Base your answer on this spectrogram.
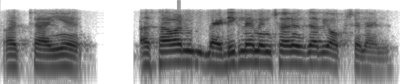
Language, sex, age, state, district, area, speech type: Sindhi, male, 18-30, Gujarat, Surat, urban, conversation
